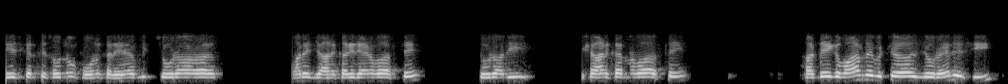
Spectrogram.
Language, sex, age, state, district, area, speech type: Punjabi, male, 60+, Punjab, Barnala, rural, conversation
